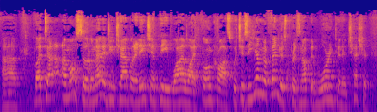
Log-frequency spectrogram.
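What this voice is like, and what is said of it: Slight Canadian accent. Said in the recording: “I hope you can understand my, my accent... originally, I'm from Canada, so I, I do apologize for my uh, slight twang.”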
